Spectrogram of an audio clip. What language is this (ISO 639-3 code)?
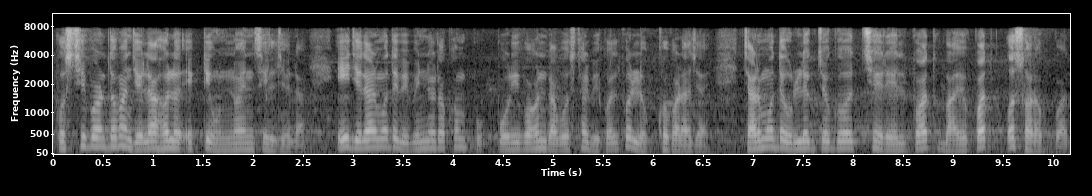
ben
